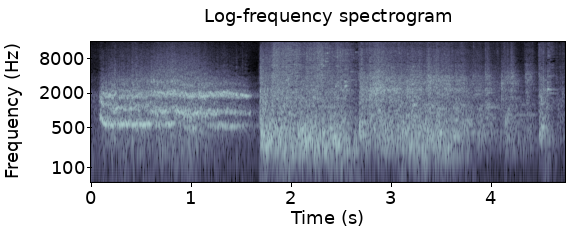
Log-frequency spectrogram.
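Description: A car's tires screech in a loud, sustained skid, then a sudden violent crash with crunching metal and shattering glass, followed by debris scattering and settling, all close and without talk.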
